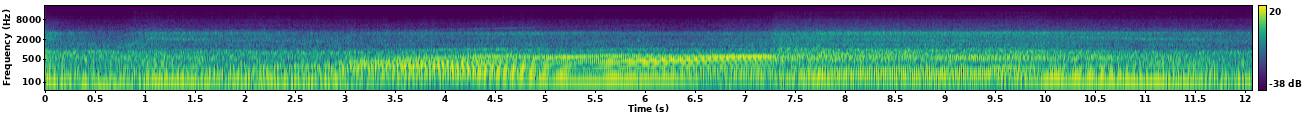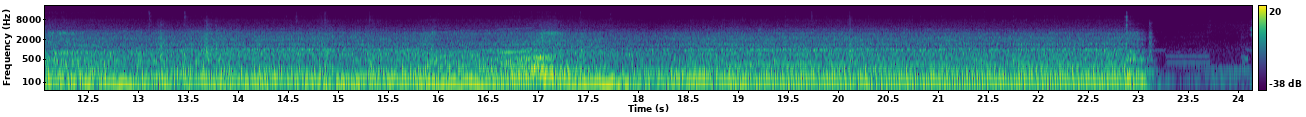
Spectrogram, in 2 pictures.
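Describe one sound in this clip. A car engine rumbles from inside the car, its pitch rising and falling, then cuts off.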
